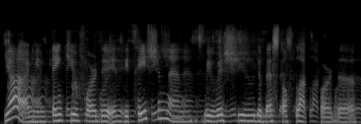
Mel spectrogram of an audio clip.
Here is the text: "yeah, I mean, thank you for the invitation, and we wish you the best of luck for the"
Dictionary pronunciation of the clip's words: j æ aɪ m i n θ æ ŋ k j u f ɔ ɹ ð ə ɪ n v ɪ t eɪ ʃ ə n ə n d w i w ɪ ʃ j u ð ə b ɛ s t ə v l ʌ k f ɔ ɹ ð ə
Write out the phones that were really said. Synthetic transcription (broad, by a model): j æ aɪ m i n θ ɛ ŋ k j u f ɔ ɹ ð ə ɪ n v ɪ t eɪ ʃ ə n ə n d w i w ɪ ʃ j u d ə b ɛ s t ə f l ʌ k f ɔ ɹ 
